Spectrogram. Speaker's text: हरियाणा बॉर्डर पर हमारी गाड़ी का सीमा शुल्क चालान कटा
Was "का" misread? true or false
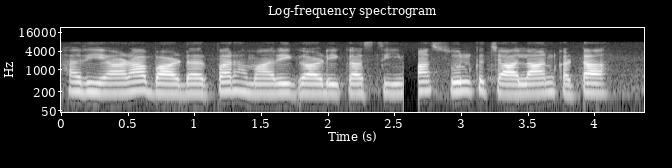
false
